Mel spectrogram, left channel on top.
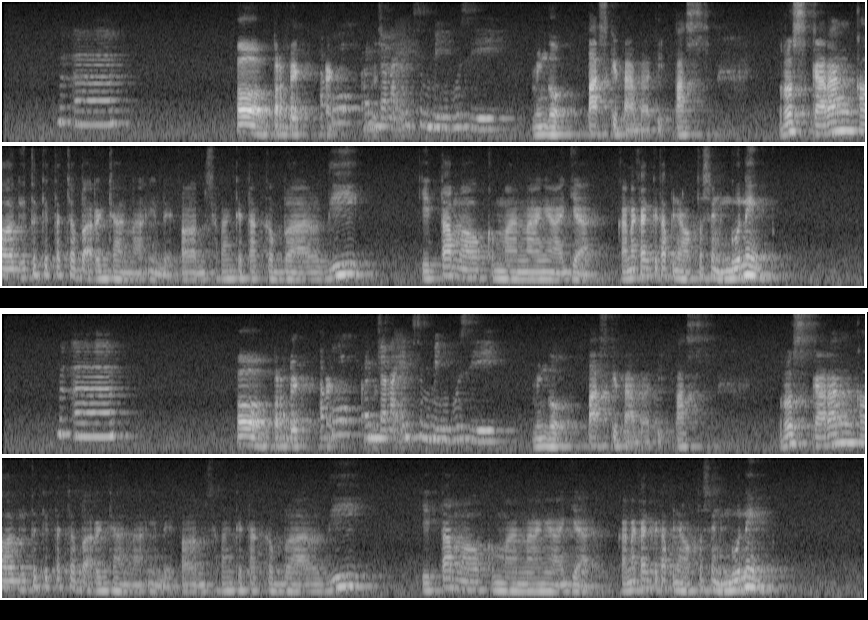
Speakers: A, on the right; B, on the left.
A: Mm-mm.
B: Oh, perfect,
A: Udah, aku
B: perfect. Bagus,
A: rencanain
B: bagus.
A: seminggu sih.
B: Minggu pas kita berarti pas. Terus sekarang kalau gitu kita coba rencanain deh. Kalau misalkan kita ke Bali, kita mau kemananya aja. Karena kan kita punya waktu seminggu nih.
